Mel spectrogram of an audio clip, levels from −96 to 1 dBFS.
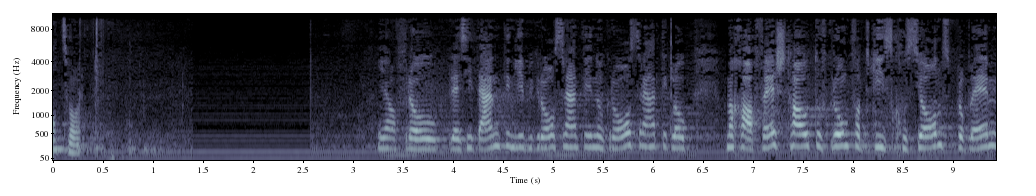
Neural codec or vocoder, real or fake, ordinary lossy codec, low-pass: none; real; none; 9.9 kHz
